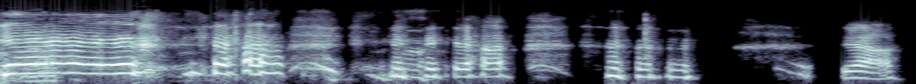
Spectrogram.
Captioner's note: all laughing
